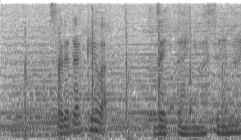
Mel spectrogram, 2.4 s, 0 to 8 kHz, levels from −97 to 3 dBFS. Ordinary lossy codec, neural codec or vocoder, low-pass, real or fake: none; none; 7.2 kHz; real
